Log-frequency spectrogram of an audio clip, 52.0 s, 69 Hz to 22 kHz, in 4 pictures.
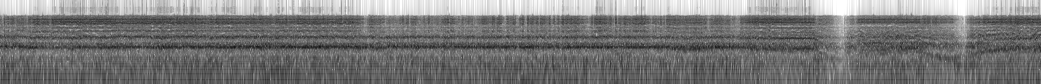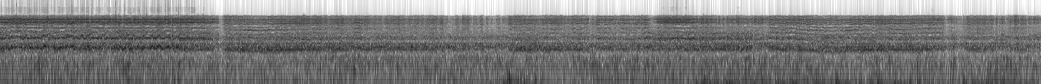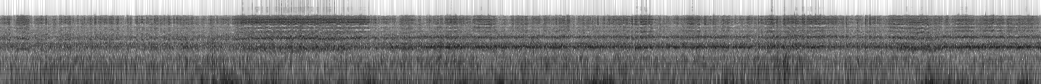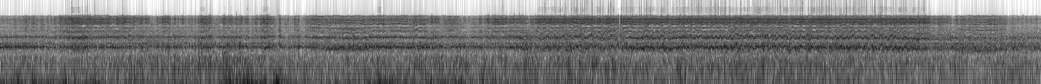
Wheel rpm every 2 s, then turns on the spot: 220, 230, 230, 230, 220, 140, 140, 190, 200, 200, 200, 200, 200, 200, 200, 210, 230, 230, 230, 230, 230, 230, 230, 200, 200, 200.
none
